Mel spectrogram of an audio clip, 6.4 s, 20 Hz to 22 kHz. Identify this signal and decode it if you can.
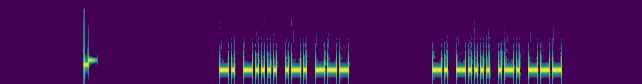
Morse code, heard as a keyed tone, about 40 wpm, 700 Hz. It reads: N6RO N6RO
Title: Easy Call Signs Repeated 2x - 40wpm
